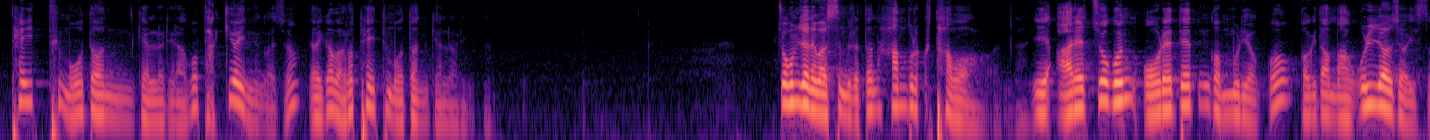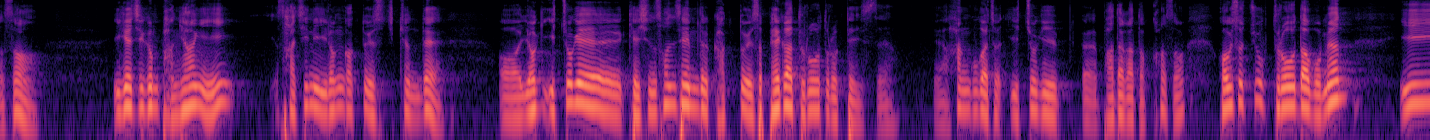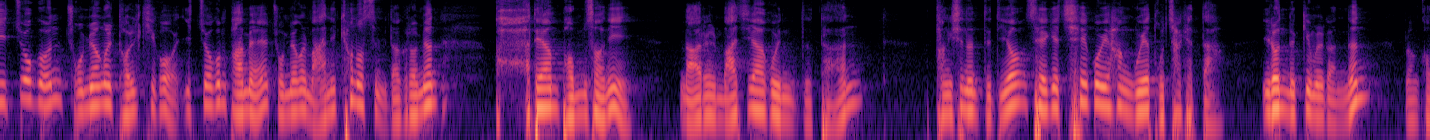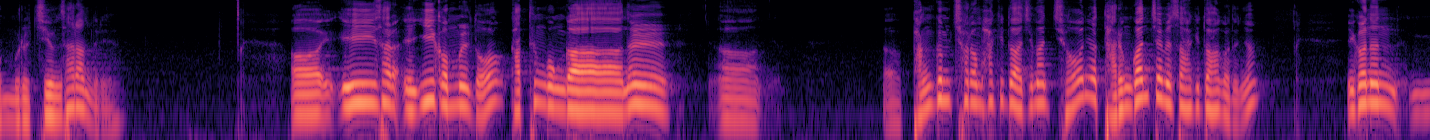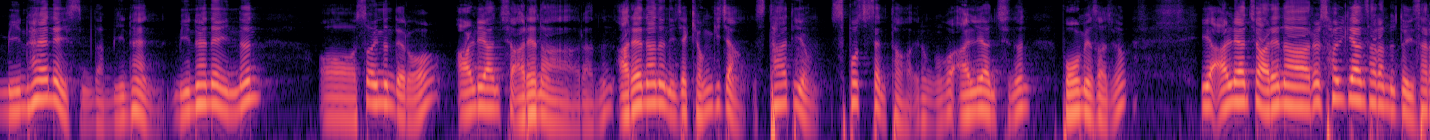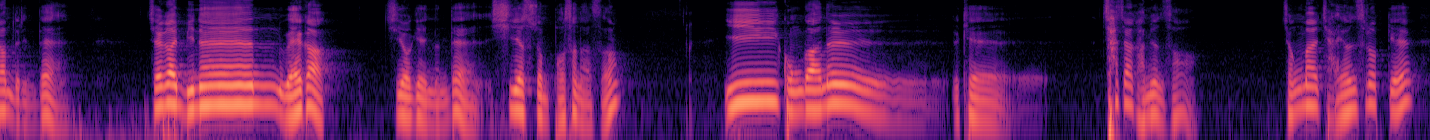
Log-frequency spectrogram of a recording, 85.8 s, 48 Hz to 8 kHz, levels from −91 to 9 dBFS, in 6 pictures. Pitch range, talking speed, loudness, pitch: 115-170 Hz, 275 characters per minute, -23 LUFS, 140 Hz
